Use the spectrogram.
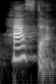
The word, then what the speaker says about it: has to: So to wrap it up, have to is pronounced as have to. Has to, has to.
